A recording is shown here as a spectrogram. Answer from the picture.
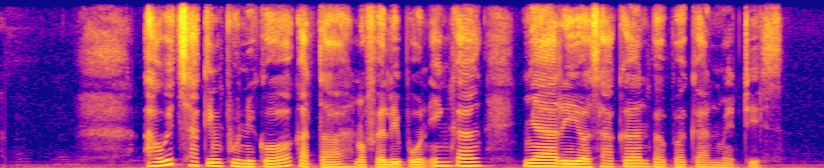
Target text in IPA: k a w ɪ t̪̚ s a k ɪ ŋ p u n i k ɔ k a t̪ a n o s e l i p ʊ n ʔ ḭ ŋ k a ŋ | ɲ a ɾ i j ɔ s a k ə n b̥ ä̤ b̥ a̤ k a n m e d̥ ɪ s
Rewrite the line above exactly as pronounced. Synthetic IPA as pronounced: ʔ a w ɪ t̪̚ s a k ɪ ŋ p u n i k ɔ k a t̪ a n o f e l i p ʊ n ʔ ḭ ŋ k a ŋ | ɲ a ɾ i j ɔ s a k ə n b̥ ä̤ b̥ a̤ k a n m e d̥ ɪ s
